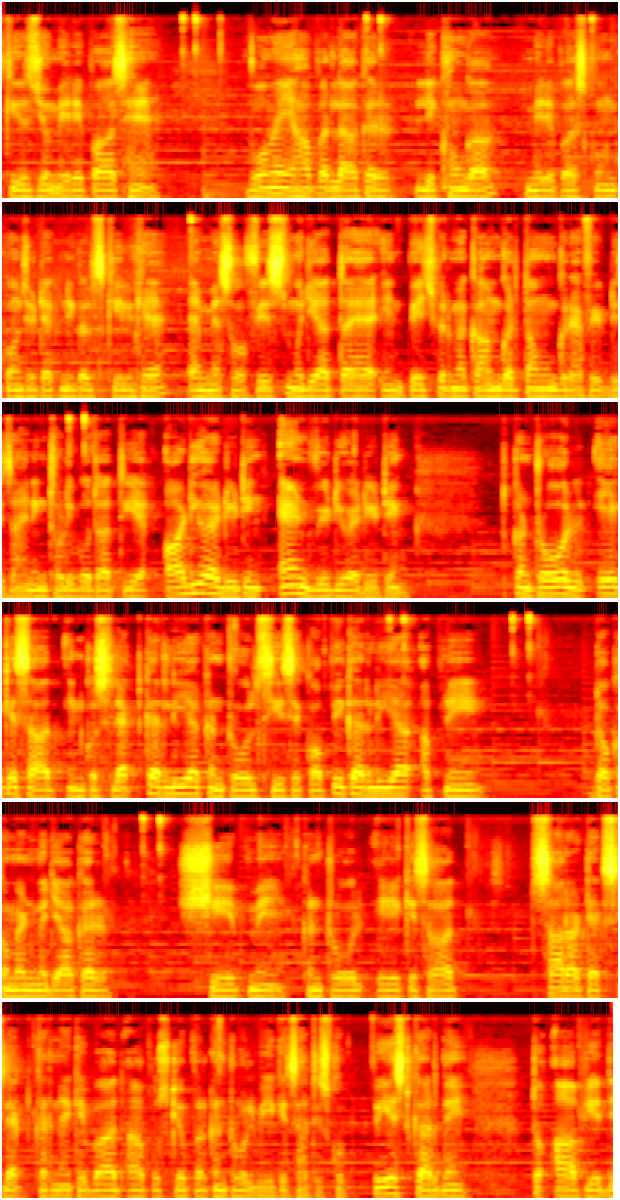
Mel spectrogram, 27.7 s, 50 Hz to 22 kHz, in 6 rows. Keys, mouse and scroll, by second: 0.3 ctrl+a, 2.0 click, 2.8 scroll down 1, 3.4-8.9 drag, 10.4 click, 12.6 ctrl+a, 16.1 ctrl+c, 17.4 click, 18.7 click, 20.2 click, 21.3 ctrl+a, 24.7 ctrl+a, 25.2 ctrl+v.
